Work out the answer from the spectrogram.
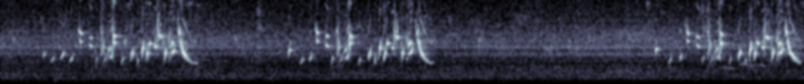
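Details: European goldfinch delivering short bursts of sparkling, liquid twitters, each phrase about two seconds long and separated by brief pauses, three phrases in all against quiet background.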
